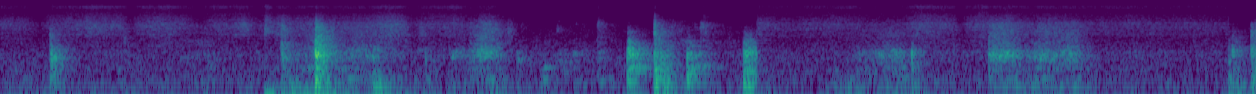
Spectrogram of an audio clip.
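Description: A long sapele wood strip being handled and wiped down with a cloth of wipe-on polyurethane: soft rubbing along the wood, broken by light knocks of the strip against a plastic tub, the sharpest about one and a half seconds in and a quick cluster around three seconds in.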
